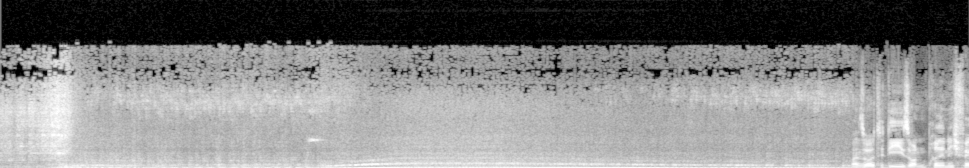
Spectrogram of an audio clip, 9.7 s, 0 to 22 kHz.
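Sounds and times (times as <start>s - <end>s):
airboat with a huge propeller on a big engine roaring: 0.1s - 9.6s
speech: 8.6s - 9.6s.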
